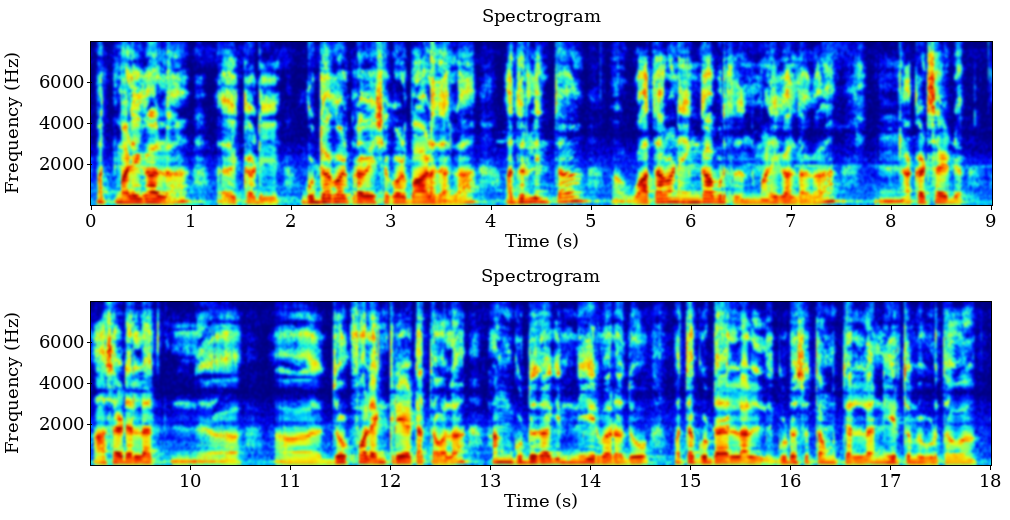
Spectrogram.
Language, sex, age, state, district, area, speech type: Kannada, male, 18-30, Karnataka, Yadgir, urban, spontaneous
